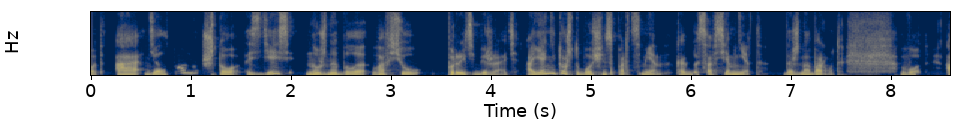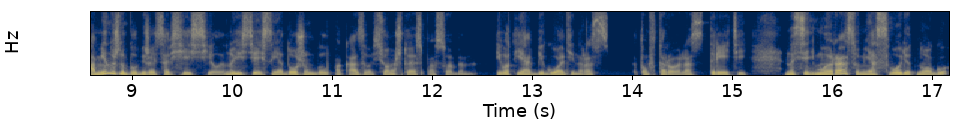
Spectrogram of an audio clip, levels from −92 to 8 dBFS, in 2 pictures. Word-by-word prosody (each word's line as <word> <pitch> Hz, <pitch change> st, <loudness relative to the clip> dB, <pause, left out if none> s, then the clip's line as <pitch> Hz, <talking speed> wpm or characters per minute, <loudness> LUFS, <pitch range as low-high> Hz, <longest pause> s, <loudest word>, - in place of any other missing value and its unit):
Вот. 115 Hz, -, -6 dB
А 145 Hz, 0 st, +3 dB
дело 155 Hz, +1 st, +2 dB
в -, -, -17 dB
том, 300 Hz, -3 st, -8 dB
что 140 Hz, -2 st, 0 dB
здесь 185 Hz, -, -1 dB
нужно 165 Hz, +3 st, +3 dB
было 145 Hz, 0 st, +1 dB
во 150 Hz, +5 st, -1 dB
всю 195 Hz, +4 st, -1 dB, 0.3 s
прыть 175 Hz, -7 st, +3 dB
бежать, 120 Hz, -2 st, -5 dB
а 130 Hz, -, +1 dB
я 185 Hz, +8 st, +3 dB
не 245 Hz, +1 st, +3 dB
то 260 Hz, -, +2 dB
чтобы 175 Hz, -7 st, -2 dB
очень 155 Hz, +1 st, -1 dB
спортсмен, 140 Hz, -, -5 dB
как 140 Hz, -1 st, -3 dB
бы 130 Hz, -, -6 dB
совсем 160 Hz, +3 st, 0 dB
нет, 130 Hz, -6 st, -4 dB, 0.2 s
даже 125 Hz, -1 st, -3 dB
наоборот, 150 Hz, +4 st, -1 dB, 0.6 s
вот, 125 Hz, -2 st, -5 dB, 0.2 s
а 140 Hz, -, +3 dB
мне 210 Hz, +7 st, +8 dB
нужно 240 Hz, -4 st, +7 dB
было 155 Hz, -4 st, +2 dB
бежать 130 Hz, -3 st, +1 dB
со 140 Hz, -, 0 dB
всей 170 Hz, +6 st, -2 dB
силы, 115 Hz, -7 st, -5 dB
ну, 175 Hz, -, +3 dB
естественно, 180 Hz, -5 st, +2 dB
я -, -, +1 dB
должен 140 Hz, -1 st, +2 dB
был 125 Hz, -1 st, -1 dB
показывать 125 Hz, -1 st, -5 dB
всё, 145 Hz, -, -2 dB
на 125 Hz, -, -3 dB
что 125 Hz, -, -4 dB
я 120 Hz, -, -2 dB
способен. 115 Hz, -, -10 dB, 0.2 s
И 155 Hz, -, -1 dB
вот 170 Hz, 0 st, +1 dB
я 140 Hz, -3 st, +2 dB
бегу 125 Hz, -1 st, +1 dB
один 120 Hz, -2 st, -1 dB
раз, 145 Hz, +5 st, -6 dB, 0.2 s
потом 130 Hz, -, -6 dB
второй 120 Hz, -4 st, -3 dB
раз, 140 Hz, 0 st, -6 dB
третий, 130 Hz, +2 st, 0 dB, 0.4 s
на 165 Hz, -, +4 dB
седьмой 175 Hz, +2 st, +5 dB
раз 205 Hz, -1 st, +4 dB
у -, -, 0 dB
меня 150 Hz, 0 st, +1 dB
сводит 160 Hz, 0 st, +3 dB
ногу, 135 Hz, -, 0 dB
145 Hz, 220 wpm, -23 LUFS, 125-165 Hz, 0.6 s, мне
